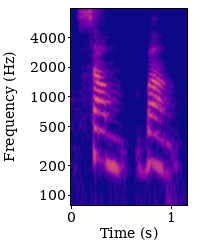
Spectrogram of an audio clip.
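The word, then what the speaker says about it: 三番: right so knee bang so you will notice that in the way i pronounce it it sounds like letter m right so some bang it's because n is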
